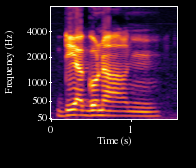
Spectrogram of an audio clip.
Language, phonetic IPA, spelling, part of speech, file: Czech, [ˈdɪjaɡonaːlɲiː], diagonální, adjective, Cs-diagonální.ogg
- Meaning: diagonal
